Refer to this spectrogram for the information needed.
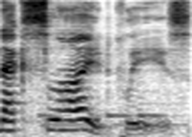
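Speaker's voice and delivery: prim, proper voice. Recalling a time traveling detective character's slideshow on a stream, imitating someone all prim and proper. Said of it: "like all prim and proper".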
